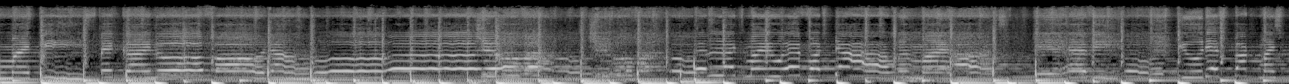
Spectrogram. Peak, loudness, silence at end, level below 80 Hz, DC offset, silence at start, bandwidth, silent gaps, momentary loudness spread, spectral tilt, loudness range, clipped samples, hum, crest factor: 0 dBFS; -15 LUFS; 0 s; -16 dBFS; under 0.1%; 0 s; 16.5 kHz; none; 3 LU; -4 dB/octave; 1 LU; under 0.1%; none; 12 dB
